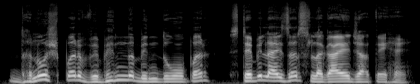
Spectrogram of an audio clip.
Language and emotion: Hindi, neutral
